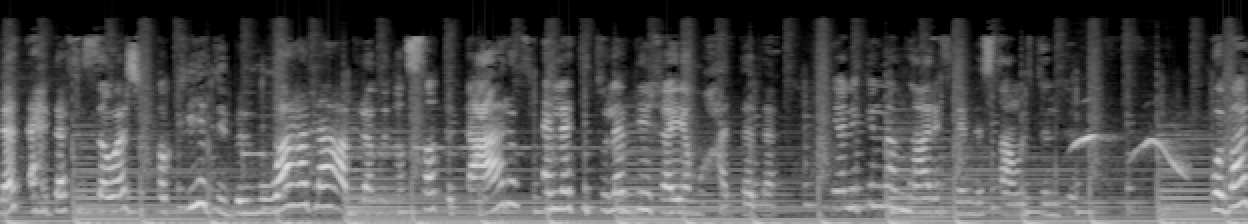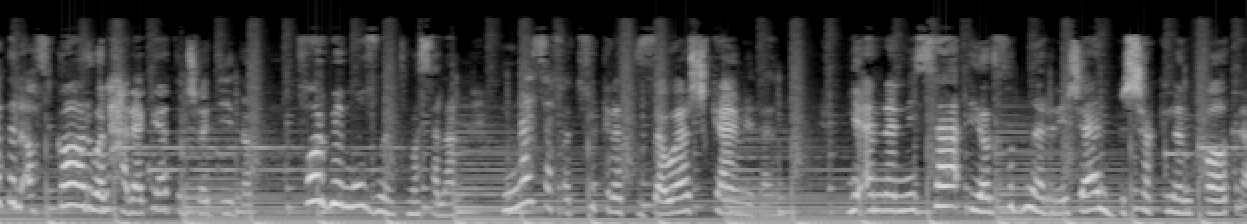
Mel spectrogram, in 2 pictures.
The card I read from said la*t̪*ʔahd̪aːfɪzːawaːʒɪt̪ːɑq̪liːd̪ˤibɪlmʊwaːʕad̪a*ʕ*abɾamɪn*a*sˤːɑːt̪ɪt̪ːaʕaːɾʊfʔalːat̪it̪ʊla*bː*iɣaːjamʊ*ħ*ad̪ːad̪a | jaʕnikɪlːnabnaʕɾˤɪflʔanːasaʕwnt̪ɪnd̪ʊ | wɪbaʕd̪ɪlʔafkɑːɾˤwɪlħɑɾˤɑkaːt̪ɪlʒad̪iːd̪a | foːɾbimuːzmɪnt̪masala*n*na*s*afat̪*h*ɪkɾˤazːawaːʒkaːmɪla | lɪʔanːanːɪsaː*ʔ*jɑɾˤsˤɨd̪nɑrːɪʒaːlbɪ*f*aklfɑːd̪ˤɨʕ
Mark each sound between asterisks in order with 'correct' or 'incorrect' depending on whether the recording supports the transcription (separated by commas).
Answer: correct, correct, incorrect, correct, correct, correct, correct, incorrect, correct, incorrect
